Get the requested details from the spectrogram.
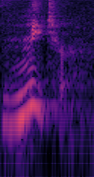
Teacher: I put more emphasis on that first syllable and it sounded better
